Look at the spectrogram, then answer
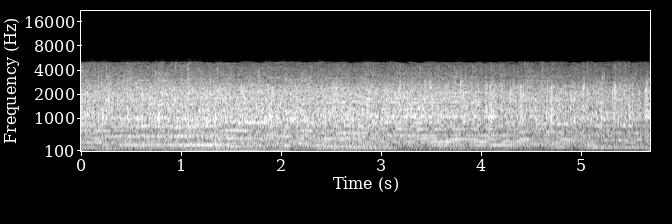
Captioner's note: audience applauding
